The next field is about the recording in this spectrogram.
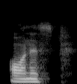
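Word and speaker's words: honest: इसके बाद ऑनेस्ट, H silent है, ONEST, ऑनेस्ट।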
